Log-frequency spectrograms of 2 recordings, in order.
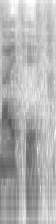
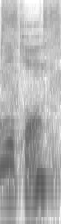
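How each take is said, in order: First: The name is said as nai-kee. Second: The name is said as nee-keh. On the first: This is the English form of the brand. "영어가 그냥 I 발음을 하는 거지" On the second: This is the original Greek form. "그리스 발음은 I를 갖다 E로 발음한다는 거죠"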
